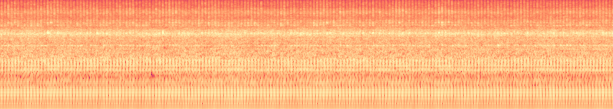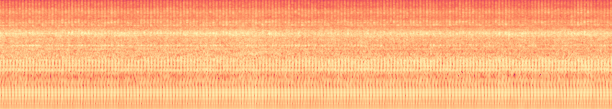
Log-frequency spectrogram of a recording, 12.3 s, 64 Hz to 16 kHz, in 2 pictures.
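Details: Briggs & Stratton generator engine after sitting 6+ years, with replacement carburetor, custom air filter assembly, tune-up, throttle set for 122 volts: steady, even drone at constant pitch, no misses, surging or knocks; running smoothly.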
